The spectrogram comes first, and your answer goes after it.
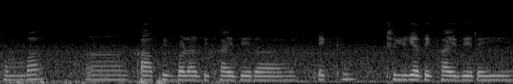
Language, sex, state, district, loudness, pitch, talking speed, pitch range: Hindi, female, Uttar Pradesh, Ghazipur, -34 LUFS, 200 Hz, 165 wpm, 195-215 Hz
